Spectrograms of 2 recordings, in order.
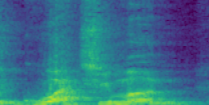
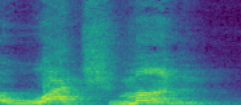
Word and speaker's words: watchman: No se dice guachimán. Eso no se existe en español. No existe. Se llama watchman.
